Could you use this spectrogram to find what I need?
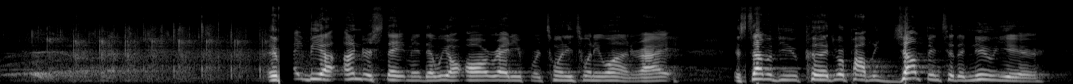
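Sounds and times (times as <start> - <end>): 
audience applauding: 0.0 - 2.8
speech: 2.7 - 6.8, 7.4 - 10.5.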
